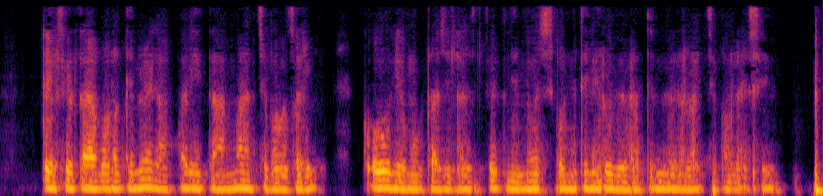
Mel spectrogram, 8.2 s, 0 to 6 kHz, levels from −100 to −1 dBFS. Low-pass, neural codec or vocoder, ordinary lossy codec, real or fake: 5.4 kHz; codec, 16 kHz, 2 kbps, FreqCodec, smaller model; MP3, 32 kbps; fake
